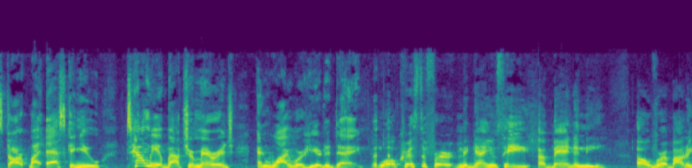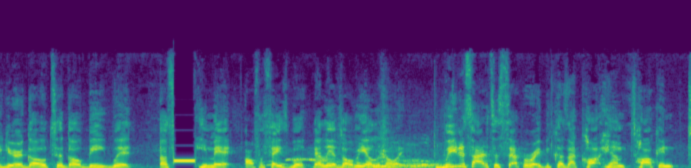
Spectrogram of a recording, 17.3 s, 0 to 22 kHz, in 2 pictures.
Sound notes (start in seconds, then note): 10.8 beep; 14.3 audience jeer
